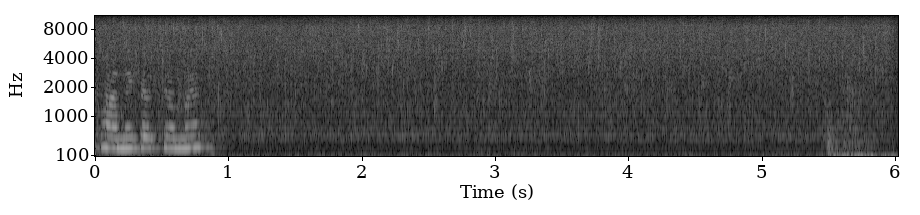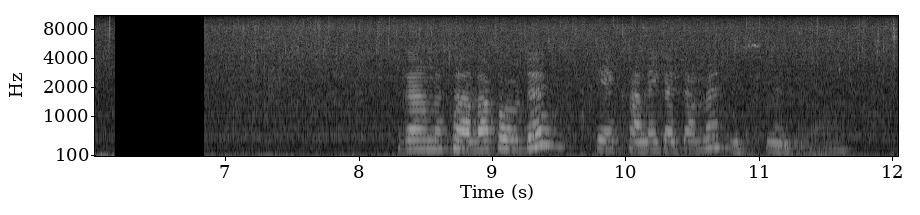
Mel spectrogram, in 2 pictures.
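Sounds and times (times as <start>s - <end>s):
chicken sizzling in hot oil: 0.0s - 6.1s, 6.8s - 12.0s
low thud: 5.5s - 6.2s.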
